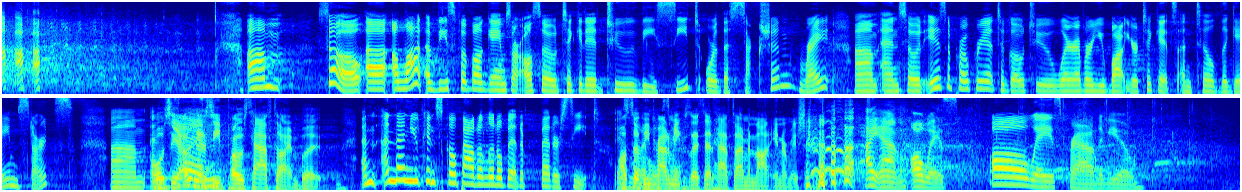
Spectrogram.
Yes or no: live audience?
yes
